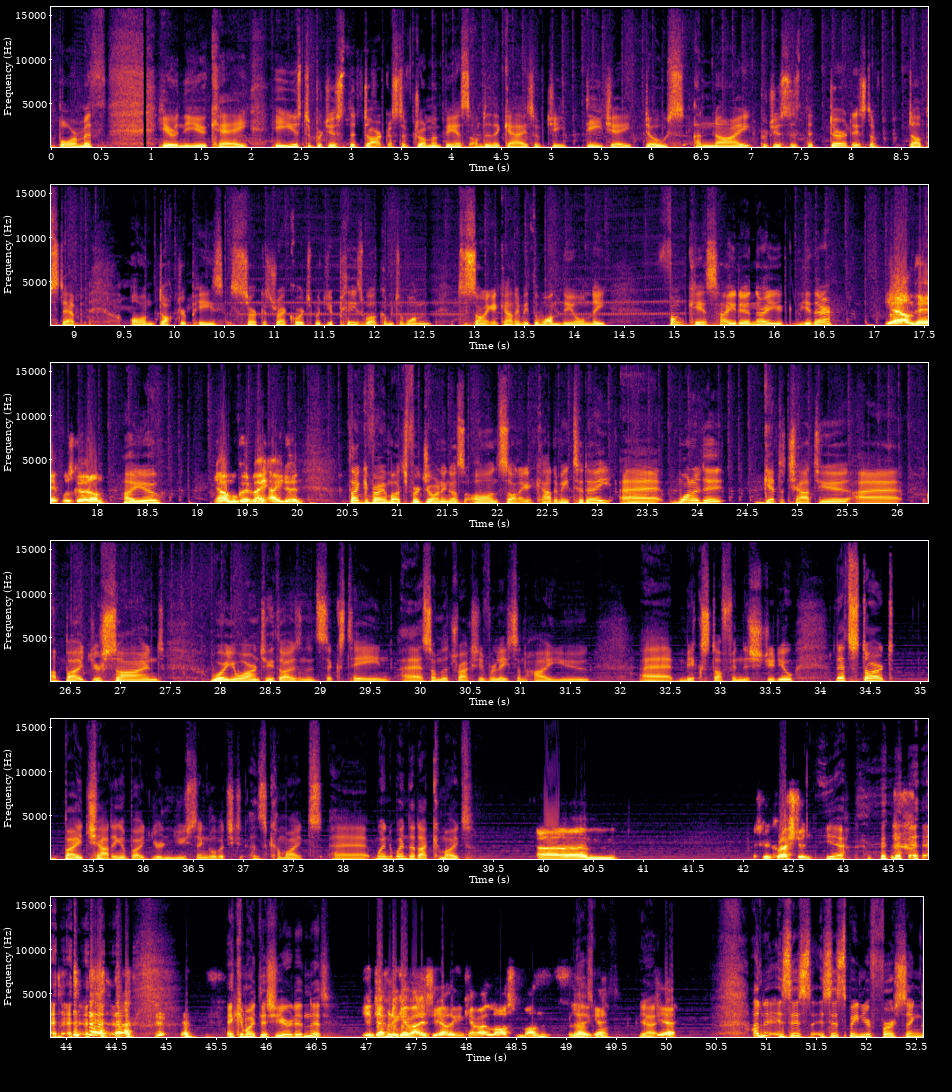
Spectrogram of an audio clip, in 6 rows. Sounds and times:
Speech: 0.0s - 14.3s, 15.0s - 39.3s, 40.0s - 40.8s, 42.1s - 43.6s, 45.4s - 50.1s, 50.8s - 52.5s
Music: 0.0s - 52.5s.

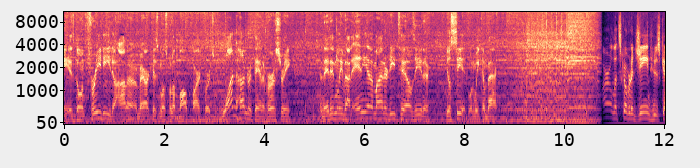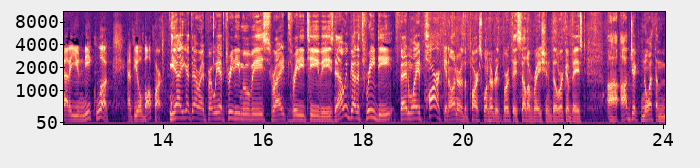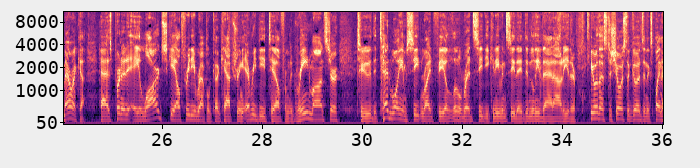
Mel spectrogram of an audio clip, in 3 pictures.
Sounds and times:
Speech: 0.0s - 4.5s, 5.1s - 8.7s, 10.8s - 36.0s.

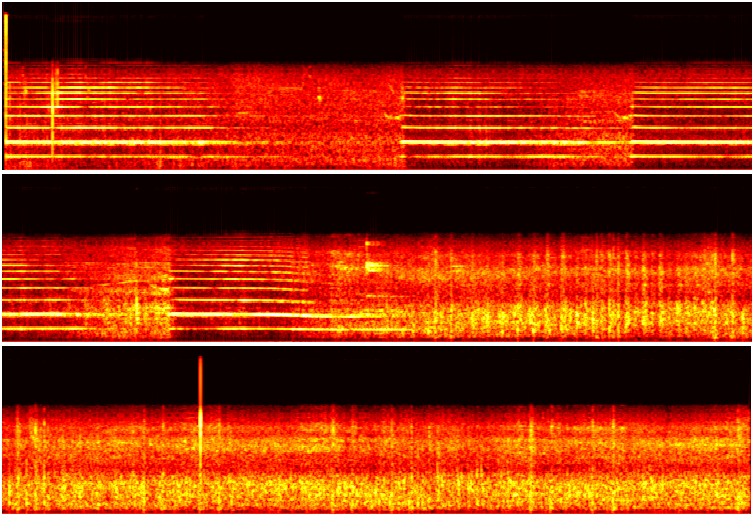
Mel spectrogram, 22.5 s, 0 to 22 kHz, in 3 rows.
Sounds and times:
Vehicle horn, car horn, honking: 0.1s - 3.0s, 4.0s - 8.5s, 9.2s - 11.6s
Train horn: 0.1s - 3.1s, 3.8s - 11.8s
Railroad car, train wagon: 0.1s - 22.4s.

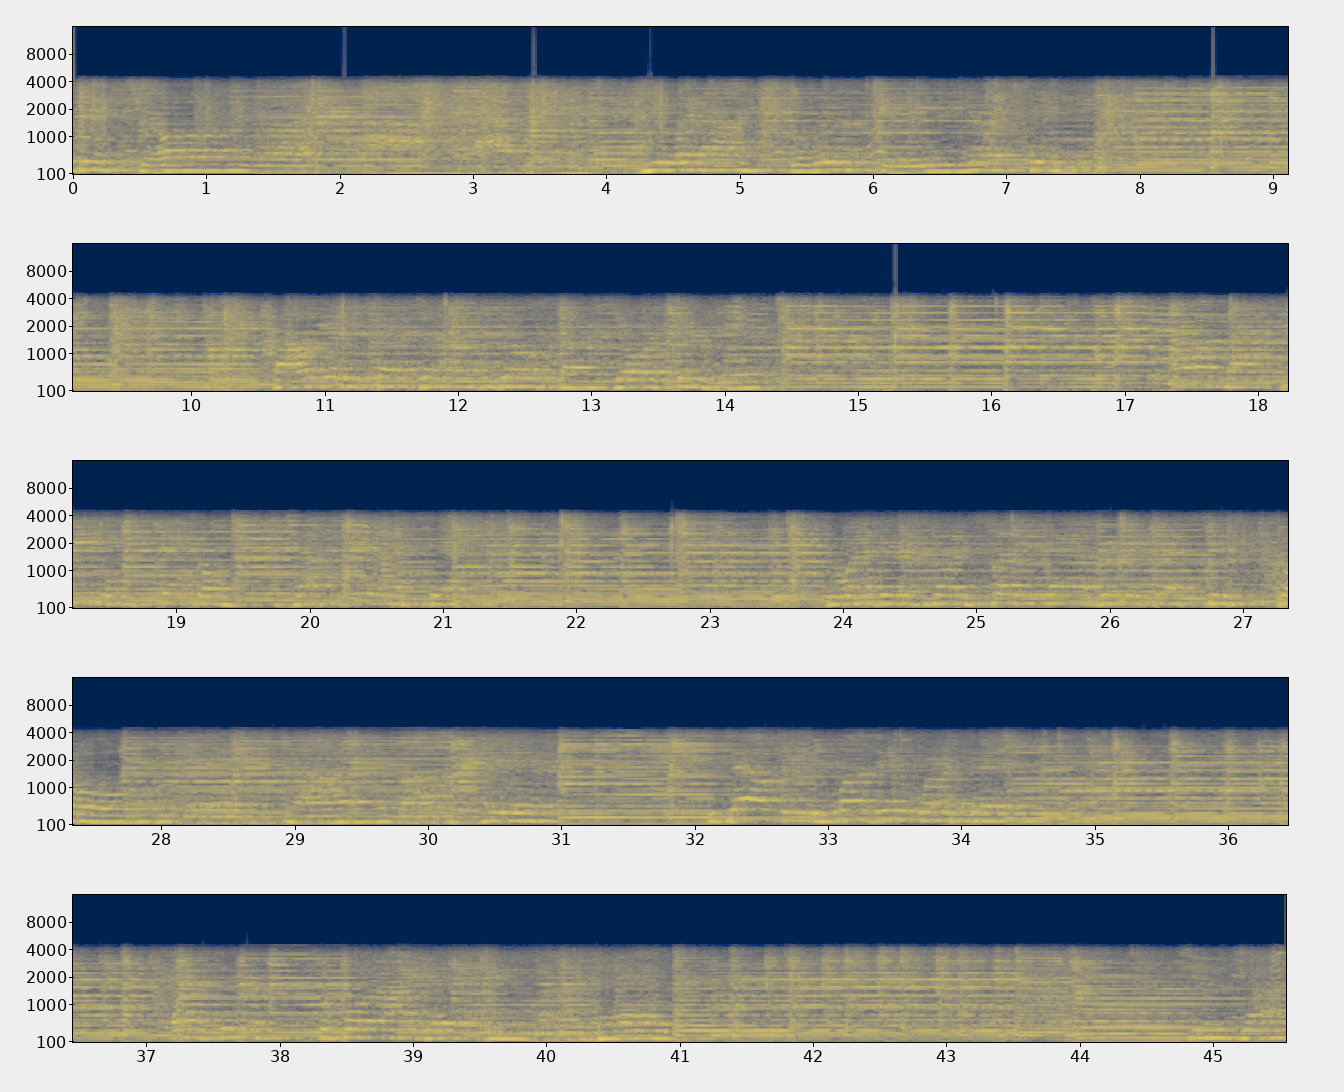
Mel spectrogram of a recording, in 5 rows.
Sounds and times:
Music: 0.0s - 45.5s.

